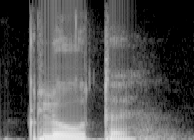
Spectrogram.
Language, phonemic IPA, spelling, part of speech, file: Dutch, /ˈklotə/, klote, interjection / adjective / verb, Nl-klote.ogg
- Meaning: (interjection) balls, dammit, fuck; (adjective) bad, stupid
